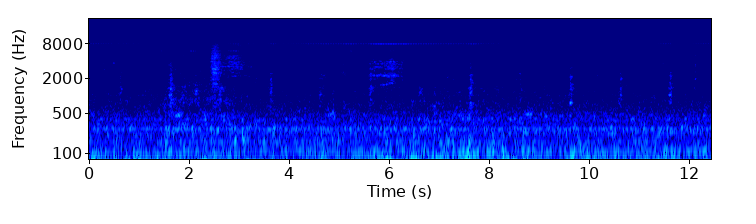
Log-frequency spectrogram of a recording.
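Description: A brush taps and scrapes softly on paper.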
